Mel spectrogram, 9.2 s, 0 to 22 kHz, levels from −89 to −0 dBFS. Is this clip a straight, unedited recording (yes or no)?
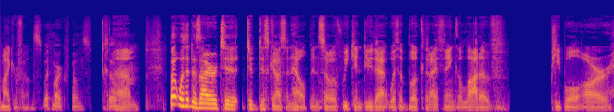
yes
